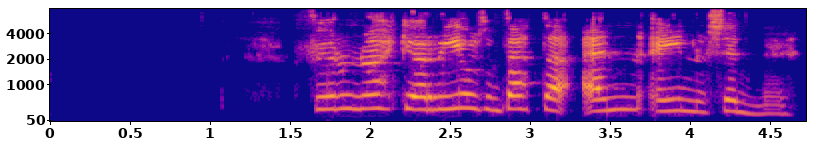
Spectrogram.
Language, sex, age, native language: Icelandic, female, 11, Icelandic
